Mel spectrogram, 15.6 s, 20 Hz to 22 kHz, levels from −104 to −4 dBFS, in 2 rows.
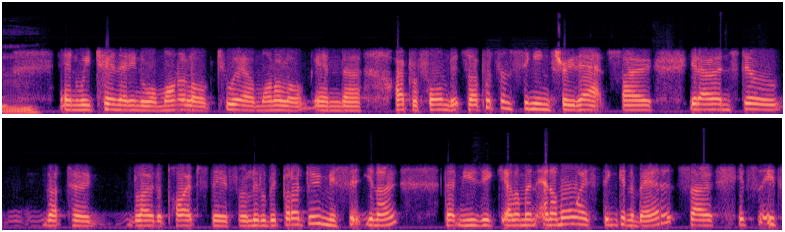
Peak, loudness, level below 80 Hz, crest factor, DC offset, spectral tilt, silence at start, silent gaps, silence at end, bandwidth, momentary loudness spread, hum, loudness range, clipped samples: -12 dBFS; -27 LUFS; -60 dBFS; 16 dB; under 0.1%; -8 dB/octave; 0 s; none; 0 s; 4.5 kHz; 6 LU; none; 2 LU; under 0.1%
